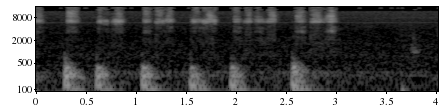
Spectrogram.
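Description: Faint strokes of a pen writing a word on a board: about six short squeaks, each dropping in pitch, over the first three seconds.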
